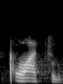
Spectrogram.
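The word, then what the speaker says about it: Khwatu: It's called Guatu, but it's spelled K H W A T U but it's pronounced, right?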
